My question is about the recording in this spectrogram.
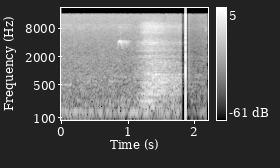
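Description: Faint steady room hum with a short breathy rush of noise a little past the middle, then a single sharp click near the end.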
